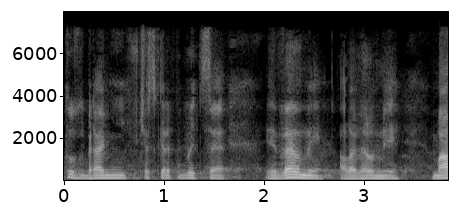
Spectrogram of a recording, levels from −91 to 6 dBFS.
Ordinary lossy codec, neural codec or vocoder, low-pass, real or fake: AAC, 32 kbps; codec, 16 kHz, 2 kbps, FreqCodec, larger model; 7.2 kHz; fake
